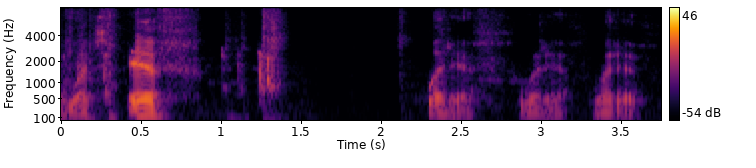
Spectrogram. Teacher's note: if it happens to be spelled with a t the sound that's produced is a d when it flaps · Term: flapped d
